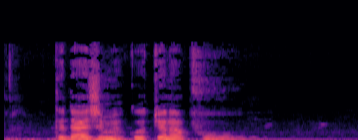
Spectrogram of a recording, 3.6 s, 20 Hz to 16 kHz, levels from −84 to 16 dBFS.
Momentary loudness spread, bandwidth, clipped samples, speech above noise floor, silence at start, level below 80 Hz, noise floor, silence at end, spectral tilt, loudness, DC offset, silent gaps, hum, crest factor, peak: 21 LU; 11.5 kHz; under 0.1%; 29 dB; 0.05 s; -50 dBFS; -50 dBFS; 0.95 s; -5 dB/octave; -21 LUFS; under 0.1%; none; none; 20 dB; -4 dBFS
